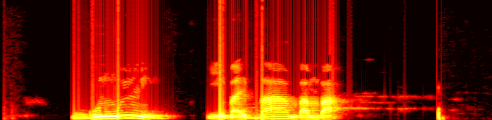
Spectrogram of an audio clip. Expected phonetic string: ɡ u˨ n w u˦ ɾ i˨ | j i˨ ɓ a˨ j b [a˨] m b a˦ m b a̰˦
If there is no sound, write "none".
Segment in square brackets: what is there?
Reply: a˦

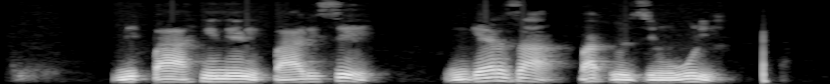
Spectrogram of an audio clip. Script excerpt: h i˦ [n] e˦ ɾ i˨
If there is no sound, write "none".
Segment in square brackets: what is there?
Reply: n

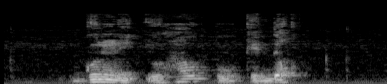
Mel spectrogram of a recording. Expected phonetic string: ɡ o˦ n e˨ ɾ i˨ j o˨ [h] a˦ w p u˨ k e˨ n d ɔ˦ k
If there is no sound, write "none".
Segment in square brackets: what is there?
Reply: h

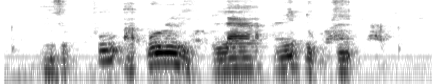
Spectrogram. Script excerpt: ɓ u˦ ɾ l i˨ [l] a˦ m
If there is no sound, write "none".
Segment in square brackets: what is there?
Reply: l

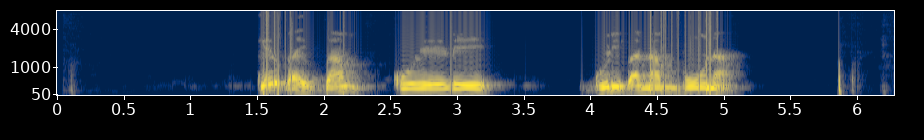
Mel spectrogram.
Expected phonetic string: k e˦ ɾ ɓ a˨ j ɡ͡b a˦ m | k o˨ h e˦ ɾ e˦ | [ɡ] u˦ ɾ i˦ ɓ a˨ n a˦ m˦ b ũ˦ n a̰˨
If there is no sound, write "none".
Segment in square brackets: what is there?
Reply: ɡ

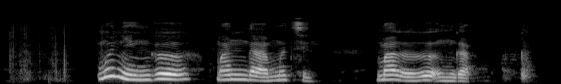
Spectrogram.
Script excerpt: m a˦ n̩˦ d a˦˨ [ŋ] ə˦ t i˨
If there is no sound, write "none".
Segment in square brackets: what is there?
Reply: m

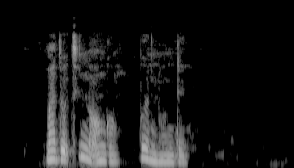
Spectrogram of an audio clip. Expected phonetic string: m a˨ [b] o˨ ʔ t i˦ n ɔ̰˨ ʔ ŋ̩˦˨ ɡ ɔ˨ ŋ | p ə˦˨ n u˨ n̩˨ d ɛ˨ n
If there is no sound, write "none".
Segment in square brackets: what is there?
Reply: d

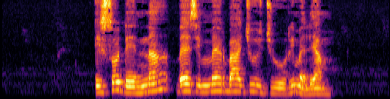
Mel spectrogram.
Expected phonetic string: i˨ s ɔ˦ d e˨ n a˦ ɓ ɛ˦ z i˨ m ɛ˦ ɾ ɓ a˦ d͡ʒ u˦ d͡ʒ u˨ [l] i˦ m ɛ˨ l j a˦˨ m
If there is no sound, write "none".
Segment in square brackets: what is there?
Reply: ɾ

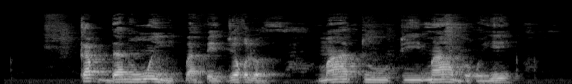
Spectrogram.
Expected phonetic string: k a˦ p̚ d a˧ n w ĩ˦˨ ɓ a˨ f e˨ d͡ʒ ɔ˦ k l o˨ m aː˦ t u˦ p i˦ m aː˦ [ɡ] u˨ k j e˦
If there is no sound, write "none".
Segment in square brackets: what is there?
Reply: b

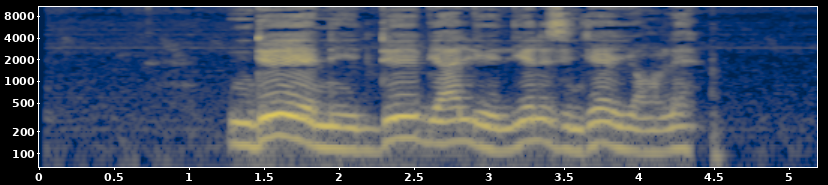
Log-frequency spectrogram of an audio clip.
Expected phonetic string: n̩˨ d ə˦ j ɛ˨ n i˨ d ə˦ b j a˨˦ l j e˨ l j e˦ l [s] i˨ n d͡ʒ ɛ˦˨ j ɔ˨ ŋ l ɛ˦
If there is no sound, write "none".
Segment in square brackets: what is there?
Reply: z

